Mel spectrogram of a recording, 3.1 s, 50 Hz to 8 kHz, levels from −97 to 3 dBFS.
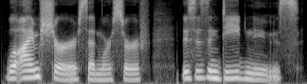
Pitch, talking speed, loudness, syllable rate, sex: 180 Hz, 175 wpm, -20 LUFS, 4.2 syllables/s, female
